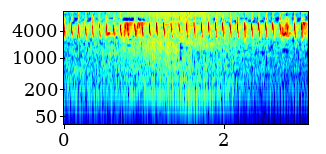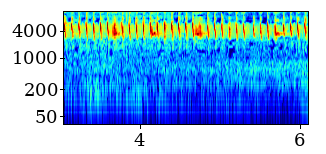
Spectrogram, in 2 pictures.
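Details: Olive-backed sunbird singing a fast, even string of high, thin ticking notes that runs without a break, with a soft low rumble underneath during the first two seconds.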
